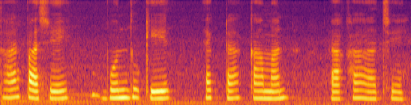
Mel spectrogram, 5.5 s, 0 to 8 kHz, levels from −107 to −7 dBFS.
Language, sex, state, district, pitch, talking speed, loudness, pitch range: Bengali, female, West Bengal, Cooch Behar, 215 Hz, 75 wpm, -16 LUFS, 200-225 Hz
